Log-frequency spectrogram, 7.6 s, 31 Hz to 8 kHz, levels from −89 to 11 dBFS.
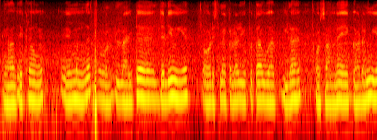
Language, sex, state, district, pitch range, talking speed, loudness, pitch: Hindi, male, Bihar, Jamui, 145-165 Hz, 220 wpm, -22 LUFS, 150 Hz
